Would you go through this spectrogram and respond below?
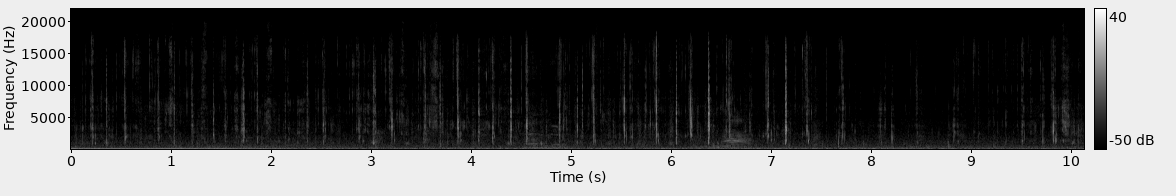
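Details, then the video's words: Pickles the pig crunching an apple in a small room, loud smacking chews and bites repeating roughly three times a second; a person's brief voice and a steady low hum early on, with short grunt-like snorts mid-clip. "Pickles the Pig eating an apple. 🍎 He makes it sound so delicious!"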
